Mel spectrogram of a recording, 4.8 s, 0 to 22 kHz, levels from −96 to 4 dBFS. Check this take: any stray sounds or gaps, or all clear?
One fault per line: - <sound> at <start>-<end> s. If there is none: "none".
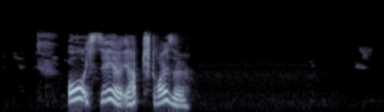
none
